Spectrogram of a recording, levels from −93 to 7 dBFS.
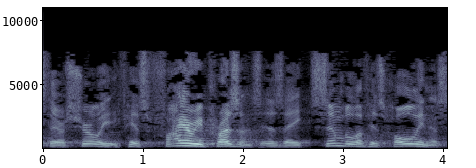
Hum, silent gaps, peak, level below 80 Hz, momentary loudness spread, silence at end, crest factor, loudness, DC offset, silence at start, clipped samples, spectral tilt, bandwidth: none; none; -6 dBFS; -76 dBFS; 14 LU; 0 s; 20 dB; -26 LUFS; under 0.1%; 0 s; under 0.1%; -4 dB/octave; 8 kHz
